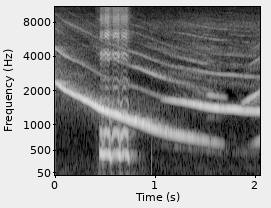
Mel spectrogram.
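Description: Cartoon whistle sound effect: several layered whistle tones slide down in pitch over about a second and a half. A brief blip comes about half a second in, and a quick rising slide starts near the end.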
